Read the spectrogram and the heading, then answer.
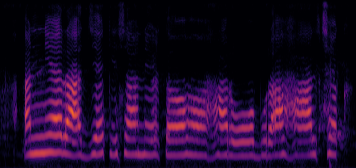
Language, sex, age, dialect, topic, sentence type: Magahi, female, 18-24, Northeastern/Surjapuri, agriculture, statement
